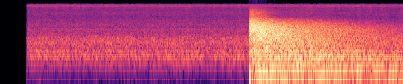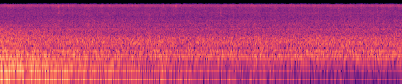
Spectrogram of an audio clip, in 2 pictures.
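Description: A steady hiss, then a single sudden loud burst of noise about two and a half seconds in that fades away over a couple of seconds.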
